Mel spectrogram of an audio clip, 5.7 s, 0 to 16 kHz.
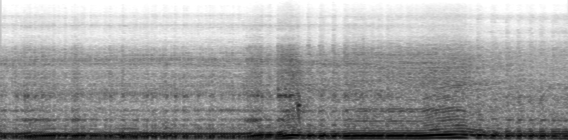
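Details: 2005 Polaris Predator 90 small two-stroke quad, long-sat: fast buzzing idle blips up then hangs high. Brake clean sprayed never raised the idle. Source of the high idle is still unknown.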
